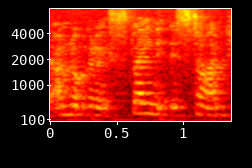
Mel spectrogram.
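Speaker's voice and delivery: usual speaking voice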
